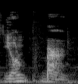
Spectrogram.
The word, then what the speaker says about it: Byrne: La Y se pronuncia como una U suave, como en el verbo quemar en inglés, es John Byrne.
